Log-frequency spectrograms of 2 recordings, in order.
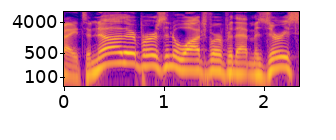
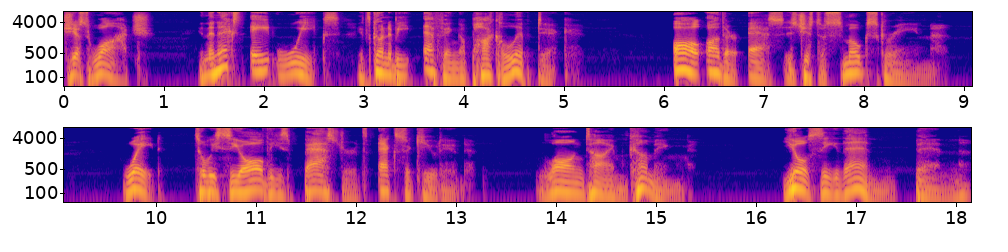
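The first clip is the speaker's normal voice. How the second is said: deep, very low reading voice; 8 semitones lower, 6 dB quieter than usual. Rereading a listener's quote for a fan who asked: Dan Carlin quote voice. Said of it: "I'll read it again in the Dan Carlin quote voice".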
